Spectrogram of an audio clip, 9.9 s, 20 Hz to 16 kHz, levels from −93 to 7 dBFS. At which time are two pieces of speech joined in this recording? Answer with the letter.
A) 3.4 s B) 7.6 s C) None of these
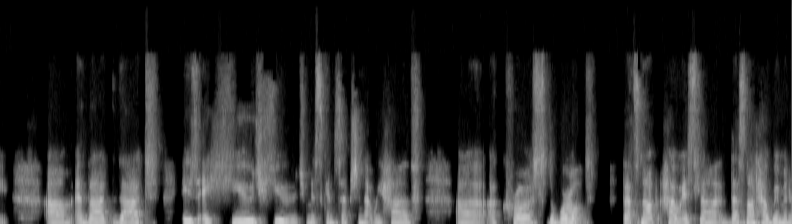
B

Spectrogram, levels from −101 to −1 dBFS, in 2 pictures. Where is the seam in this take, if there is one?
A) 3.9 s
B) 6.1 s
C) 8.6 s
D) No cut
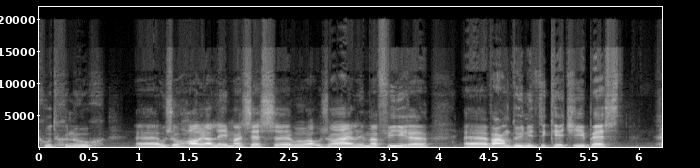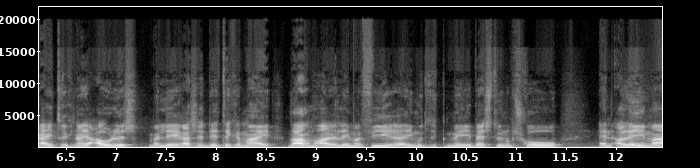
C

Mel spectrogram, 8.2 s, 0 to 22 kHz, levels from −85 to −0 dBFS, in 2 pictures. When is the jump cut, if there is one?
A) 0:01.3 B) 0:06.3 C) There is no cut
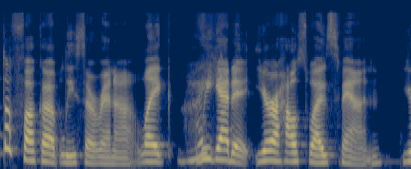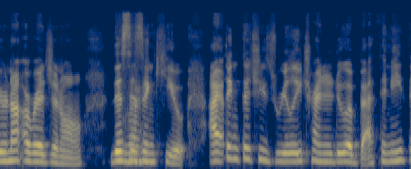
B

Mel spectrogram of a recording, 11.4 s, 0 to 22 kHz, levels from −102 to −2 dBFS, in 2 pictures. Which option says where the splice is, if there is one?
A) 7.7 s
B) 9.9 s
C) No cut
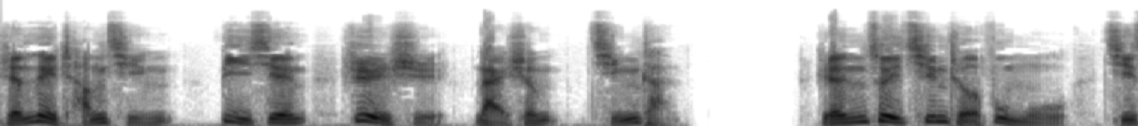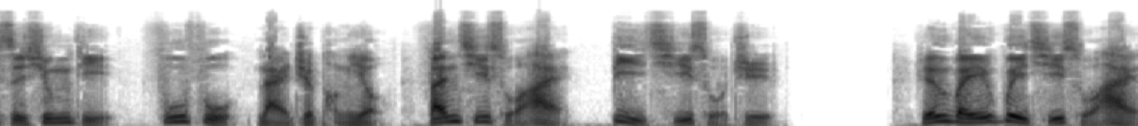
A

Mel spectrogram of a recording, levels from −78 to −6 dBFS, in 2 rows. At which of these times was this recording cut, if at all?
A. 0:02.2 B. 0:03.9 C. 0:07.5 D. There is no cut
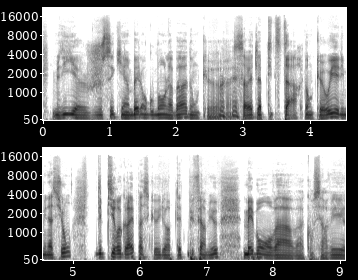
B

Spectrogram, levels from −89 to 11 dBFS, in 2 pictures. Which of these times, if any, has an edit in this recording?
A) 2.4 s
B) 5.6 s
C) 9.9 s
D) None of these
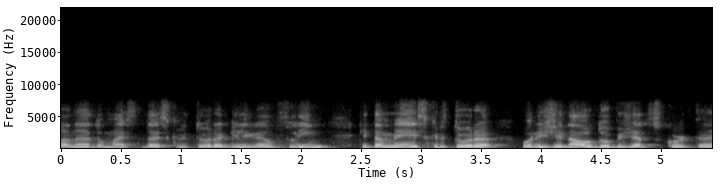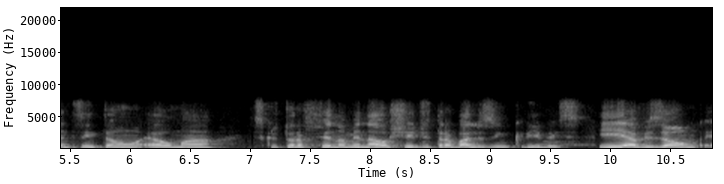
C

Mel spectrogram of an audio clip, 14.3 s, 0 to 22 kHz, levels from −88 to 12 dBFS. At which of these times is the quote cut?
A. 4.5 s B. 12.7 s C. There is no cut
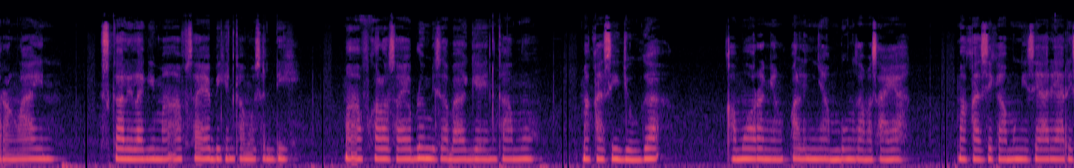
C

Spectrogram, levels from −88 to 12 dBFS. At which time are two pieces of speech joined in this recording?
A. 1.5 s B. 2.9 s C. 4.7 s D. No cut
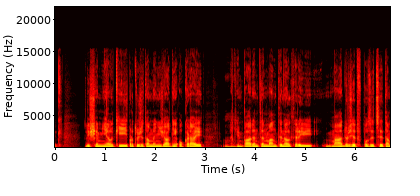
A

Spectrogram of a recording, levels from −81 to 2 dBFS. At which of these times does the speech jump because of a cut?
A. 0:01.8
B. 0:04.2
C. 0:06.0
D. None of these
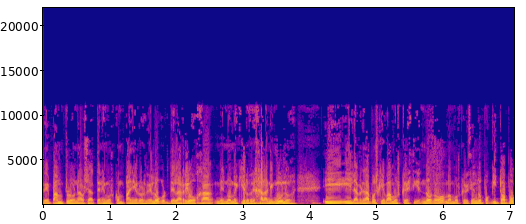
D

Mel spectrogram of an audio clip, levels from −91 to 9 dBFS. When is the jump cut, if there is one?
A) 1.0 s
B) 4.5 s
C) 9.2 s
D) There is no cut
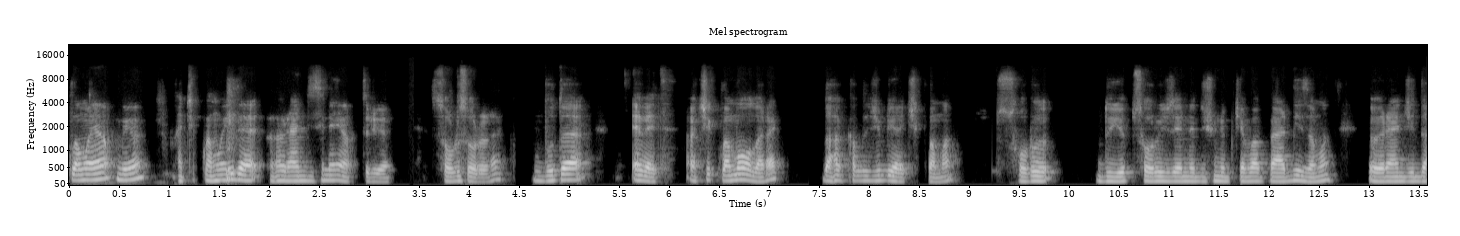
B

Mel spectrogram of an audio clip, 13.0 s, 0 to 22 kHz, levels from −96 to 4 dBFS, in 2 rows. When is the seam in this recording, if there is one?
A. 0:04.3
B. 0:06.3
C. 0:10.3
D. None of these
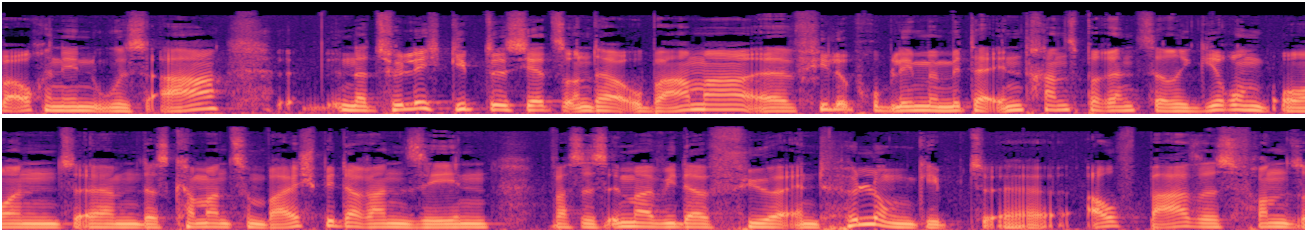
B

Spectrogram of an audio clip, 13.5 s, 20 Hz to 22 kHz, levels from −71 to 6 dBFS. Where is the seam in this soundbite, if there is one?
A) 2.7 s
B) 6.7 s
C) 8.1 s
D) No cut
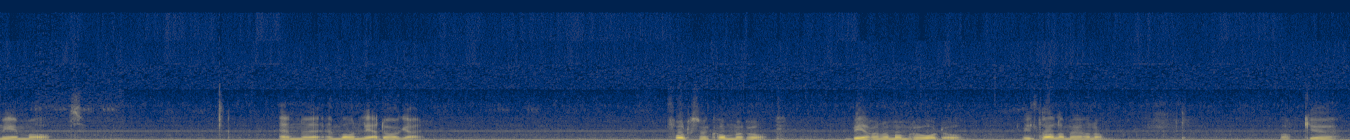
B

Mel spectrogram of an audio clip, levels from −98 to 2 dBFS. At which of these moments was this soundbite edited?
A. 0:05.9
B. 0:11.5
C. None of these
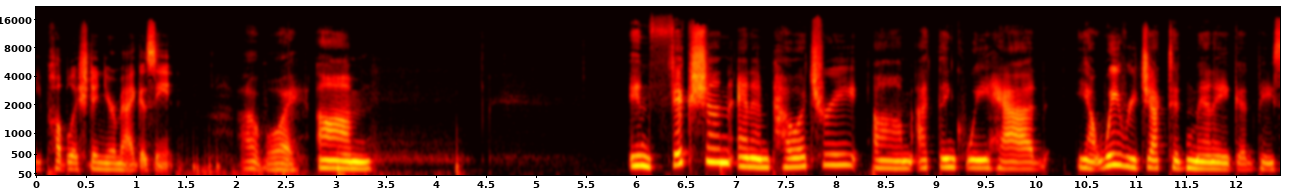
B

